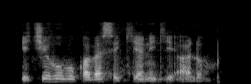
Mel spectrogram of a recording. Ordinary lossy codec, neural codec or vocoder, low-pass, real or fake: AAC, 48 kbps; vocoder, 22.05 kHz, 80 mel bands, WaveNeXt; 7.2 kHz; fake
